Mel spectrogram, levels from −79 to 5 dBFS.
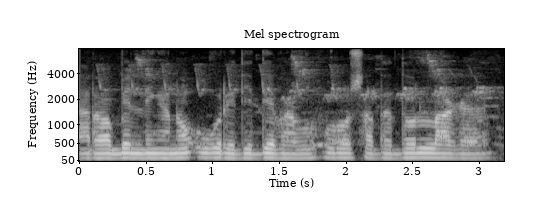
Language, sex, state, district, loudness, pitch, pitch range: Chakma, male, Tripura, Dhalai, -15 LUFS, 115 Hz, 115-120 Hz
